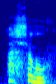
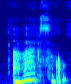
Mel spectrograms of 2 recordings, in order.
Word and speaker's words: Vær så god: Vær så god. But you say it quickly. Same here. Vær så snill. Vær så snill. It gets mashed together when you say it quickly. That's fine. Vær så god.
